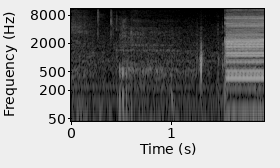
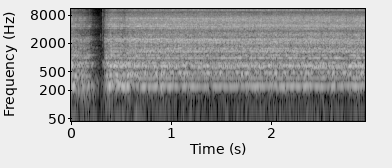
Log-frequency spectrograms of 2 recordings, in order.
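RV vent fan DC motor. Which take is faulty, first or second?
second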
